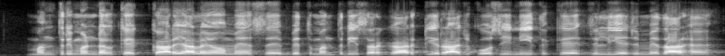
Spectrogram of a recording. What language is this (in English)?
Hindi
